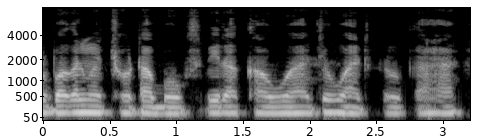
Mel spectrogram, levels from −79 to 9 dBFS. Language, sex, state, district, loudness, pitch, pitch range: Hindi, male, Jharkhand, Garhwa, -17 LUFS, 130 Hz, 125-130 Hz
